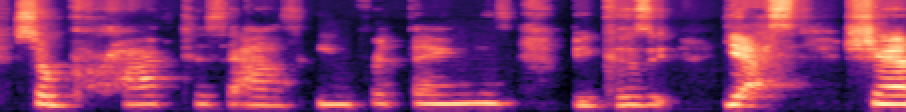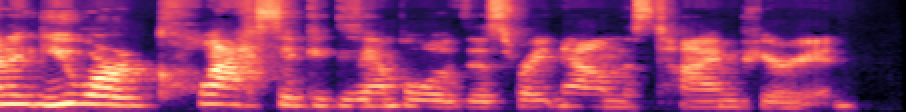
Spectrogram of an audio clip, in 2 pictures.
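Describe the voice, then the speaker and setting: A woman with a high-pitched voice talks at a fairly quick pace. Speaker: wellness teacher and tarot reader. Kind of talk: live stream talk. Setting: live stream on social media. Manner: loud; animated.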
